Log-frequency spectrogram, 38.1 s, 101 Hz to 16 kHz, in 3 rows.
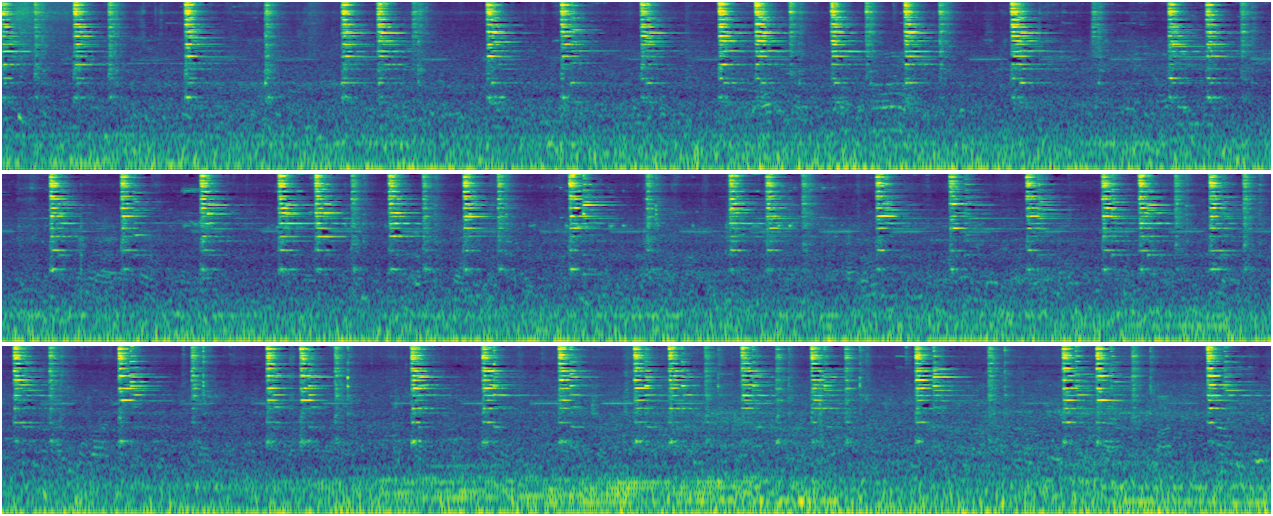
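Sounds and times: continuous low rumble: 0.0 - 38.0
ringing metal percussion strikes: 0.0 - 38.0.

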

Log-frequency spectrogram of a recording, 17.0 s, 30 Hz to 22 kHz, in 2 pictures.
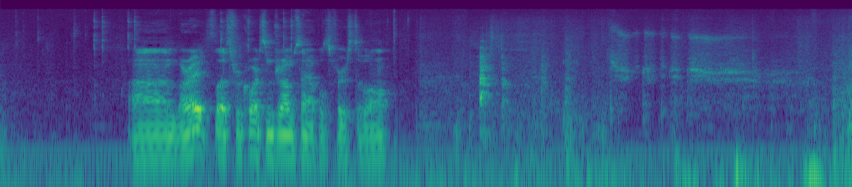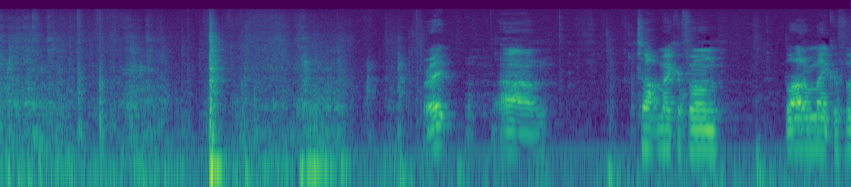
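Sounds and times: office chair creaking and squeaking: 8.1 - 12.6.

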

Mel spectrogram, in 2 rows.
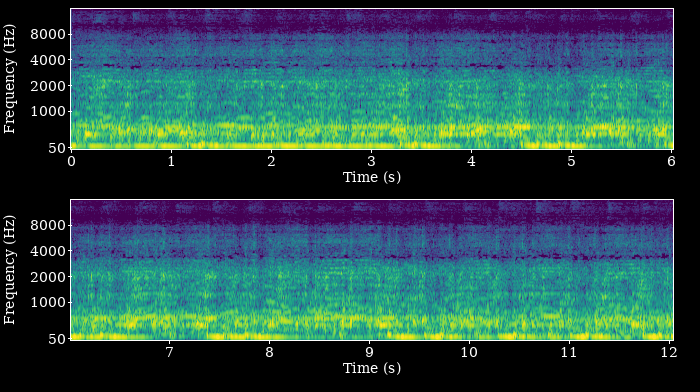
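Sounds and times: loud music with drums: 0.0 - 12.0.

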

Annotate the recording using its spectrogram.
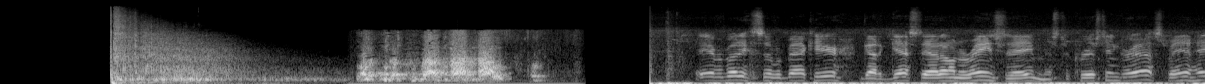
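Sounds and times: loud blast: 1.1 - 3.6.

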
